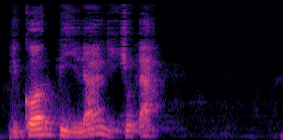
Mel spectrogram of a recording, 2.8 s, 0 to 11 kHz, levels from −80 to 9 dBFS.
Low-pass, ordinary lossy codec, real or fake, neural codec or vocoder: 9.9 kHz; AAC, 32 kbps; fake; codec, 44.1 kHz, 2.6 kbps, DAC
